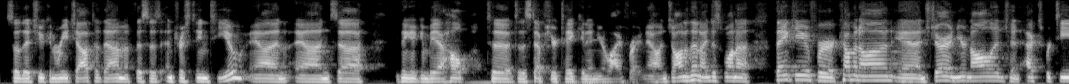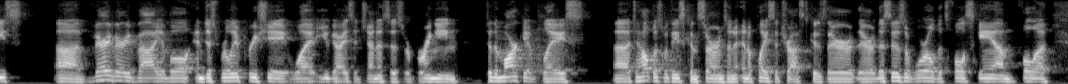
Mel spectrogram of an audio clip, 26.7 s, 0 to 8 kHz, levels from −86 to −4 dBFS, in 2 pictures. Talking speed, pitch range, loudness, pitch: 215 wpm, 105-125 Hz, -22 LUFS, 110 Hz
